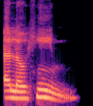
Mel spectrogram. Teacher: This is a hey with a chirik, and the yud together will say e, so this will say he, and we'll close out the syllable with a mem sofit, so this will be him, Elohim. And the accent is on the last syllable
